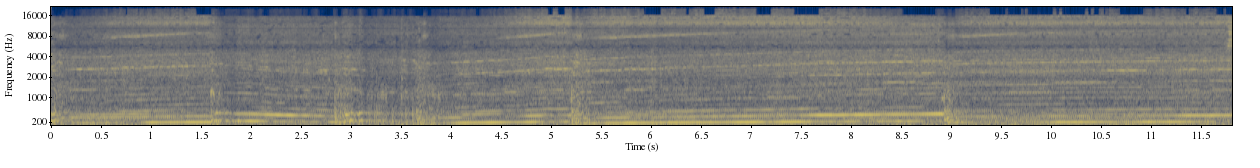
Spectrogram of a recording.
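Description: A racing car engine in Gran Turismo screams loudly and continuously, climbing through the revs with brief dips at several gear changes, and no voices over it.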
